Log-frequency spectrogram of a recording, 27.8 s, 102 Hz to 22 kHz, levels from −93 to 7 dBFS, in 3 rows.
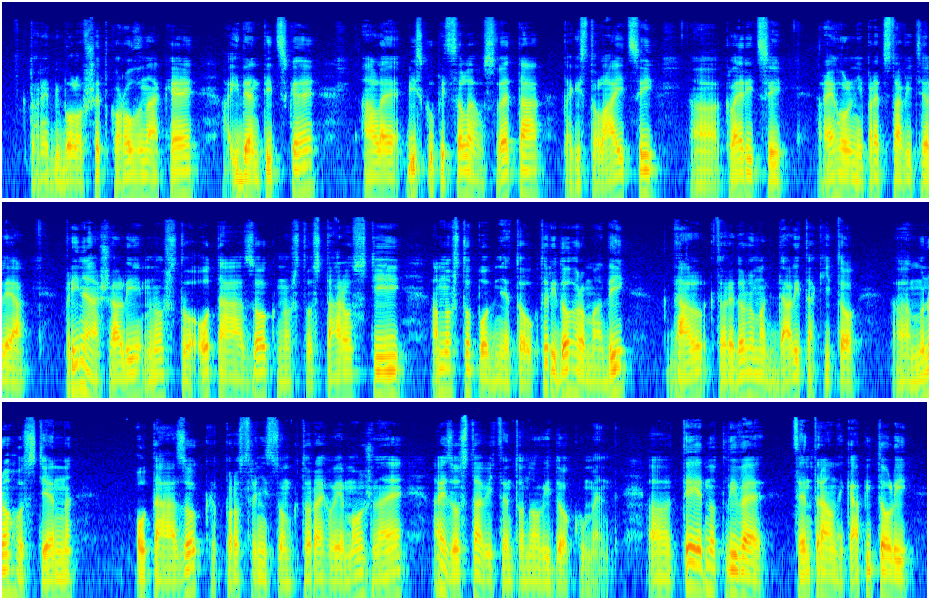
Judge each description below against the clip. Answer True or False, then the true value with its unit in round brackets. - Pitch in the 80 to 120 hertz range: True (95 Hz)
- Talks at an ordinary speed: False (100 wpm)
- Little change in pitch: False (3.3 semitones)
